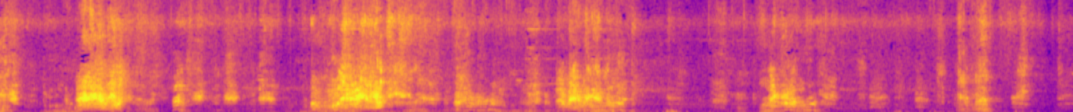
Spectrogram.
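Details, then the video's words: Husky and Japanese Spitz/Pomeranian mix sisters playing together, the younger one standing up to her older sister; rough growling barks in bursts about every two to three seconds, strained and throaty, with brief pauses between. "Keena and Keilani Sisters At Play Four Legged Husky and Japanese Spitz / Pomeranian mix"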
